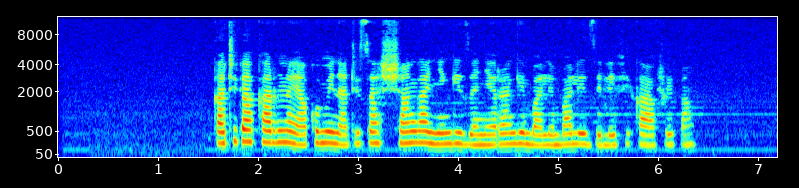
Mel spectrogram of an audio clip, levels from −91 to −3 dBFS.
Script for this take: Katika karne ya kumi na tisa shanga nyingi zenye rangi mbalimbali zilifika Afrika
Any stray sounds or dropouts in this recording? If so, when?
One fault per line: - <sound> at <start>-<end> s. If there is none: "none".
none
